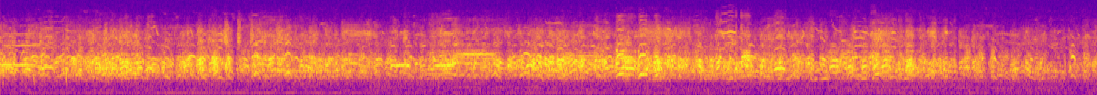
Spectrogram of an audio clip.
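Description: A flock of geese honks and cackles busily nearby.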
